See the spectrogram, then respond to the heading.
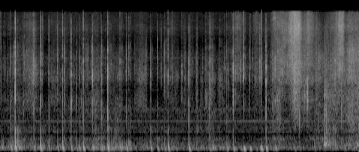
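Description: A blue, fabric-covered flexible body armor plate (FRAS), about torso size and solid, is held in the hands and slapped and tapped on its nylon fabric surface with the palm and fingertips. The result is a quick, irregular stream of short, dry, muffled pats with bright fabric clicks and almost no ring. Toward the end it thickens into a louder, denser, hissy rustle.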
